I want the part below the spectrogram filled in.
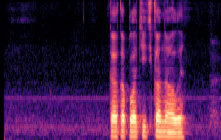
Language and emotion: Russian, neutral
